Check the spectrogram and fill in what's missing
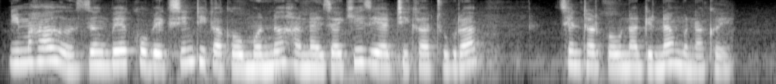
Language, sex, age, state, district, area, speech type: Bodo, female, 18-30, Assam, Kokrajhar, urban, read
